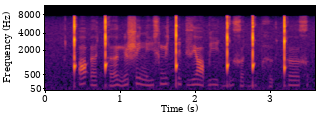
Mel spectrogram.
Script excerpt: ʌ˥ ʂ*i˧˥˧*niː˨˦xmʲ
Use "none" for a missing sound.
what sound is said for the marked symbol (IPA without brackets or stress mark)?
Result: i˦˨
